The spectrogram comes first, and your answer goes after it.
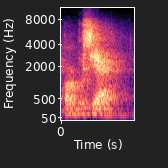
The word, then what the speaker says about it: Corbusier: Di sini bacanya Corbusier. Itu orang Prancis, Le Corbusier.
